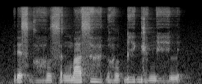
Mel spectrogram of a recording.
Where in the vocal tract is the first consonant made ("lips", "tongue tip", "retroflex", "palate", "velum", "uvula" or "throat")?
tongue tip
